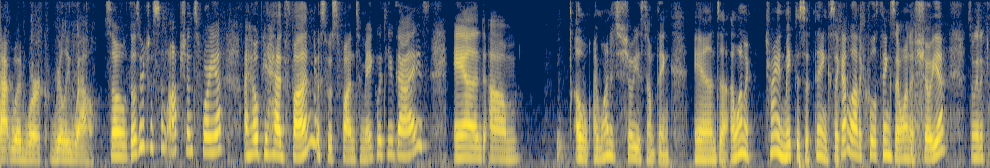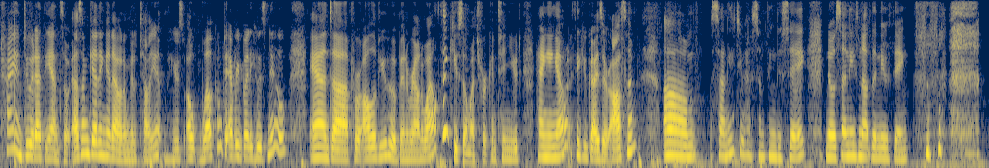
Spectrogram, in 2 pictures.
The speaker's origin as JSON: {"language": "English", "country": "Canada", "moved": "yes", "said": "I'm Canadian"}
